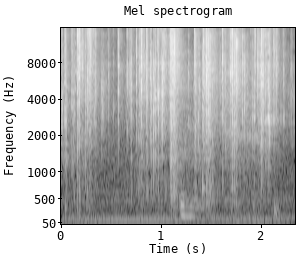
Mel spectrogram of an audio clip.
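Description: Clear plastic wrapping on a pump hand soap bottle crinkling in quick crackles as fingers pick and pull at it to get it open.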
